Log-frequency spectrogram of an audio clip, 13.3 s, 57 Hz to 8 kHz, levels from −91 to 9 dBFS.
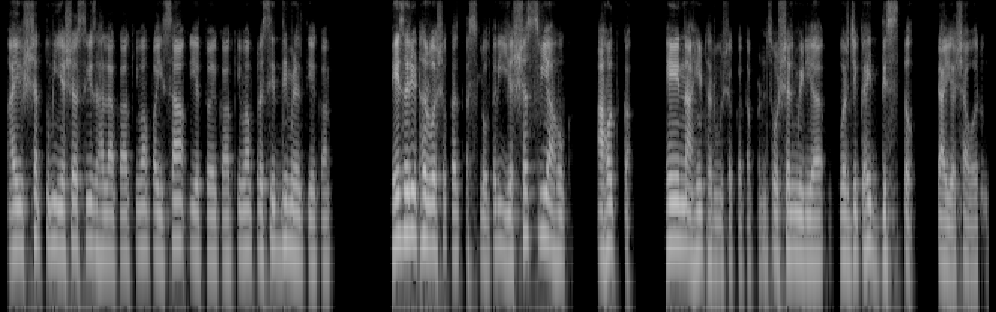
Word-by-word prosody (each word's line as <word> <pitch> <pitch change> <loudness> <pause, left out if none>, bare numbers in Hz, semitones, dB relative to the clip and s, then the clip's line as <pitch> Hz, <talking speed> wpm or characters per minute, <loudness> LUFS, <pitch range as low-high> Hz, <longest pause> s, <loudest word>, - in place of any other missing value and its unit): आयुष्यात 155 +3 +1
तुम्ही 160 -1 -1
यशस्वी 160 +2 0
झाला 140 -2 -2
का, 135 +1 -5
किंवा 150 +1 -4
पैसा 145 +4 +1
येतो 140 -2 -4
आहे 135 -1 -1
का, 130 -1 -4
किंवा 145 0 -3
प्रसिद्धी 145 +2 -3
मिळते 135 -4 -2
आहे 125 - -3
का, 125 0 -8 0.9
हे 170 +3 +11
जरी 195 +1 +7
ठरवू 165 -2 +5
शकत 140 -4 -6
असलो, 125 0 -7
तरी 150 -1 -3
यशस्वी 190 +7 +2
आहो 135 -5 -1 0.4
आहोत - - +3
का, - - -7 0.5
हे 165 +1 +10
नाही 140 -4 +3
ठरवू 120 -2 -7
शकत 115 0 -13
आपण, 115 - -14
सोशल 140 +1 0
मीडियावर 130 0 -1
जे 140 - 0
काही 155 +3 +1
दिसतं 130 -1 -2 0.3
त्या 125 - +2
यशावरून. 115 0 -4
140 Hz, 165 wpm, -25 LUFS, 130-155 Hz, 0.9 s, हे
